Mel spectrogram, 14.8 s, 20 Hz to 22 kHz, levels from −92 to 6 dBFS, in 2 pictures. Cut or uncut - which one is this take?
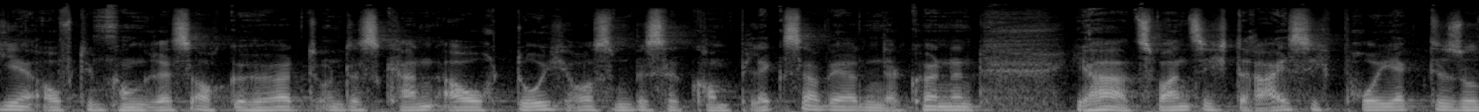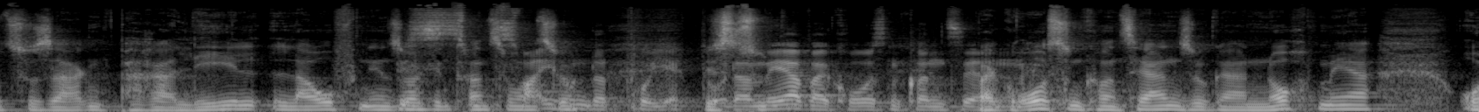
uncut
